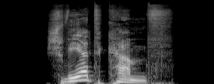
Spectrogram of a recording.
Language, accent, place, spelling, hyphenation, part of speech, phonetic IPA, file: German, Germany, Berlin, Schwertkampf, Schwert‧kampf, noun, [ˈʃveːɐ̯tˌkampf], De-Schwertkampf.ogg
- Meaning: swordplay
